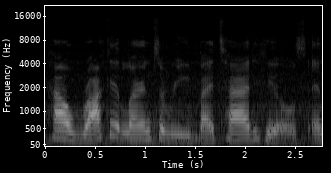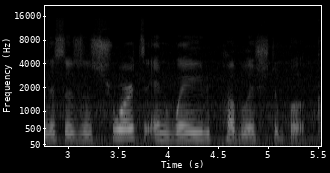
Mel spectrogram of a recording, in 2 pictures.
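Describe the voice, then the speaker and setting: Reading children's books in a yard, an American story time host mixes a read-aloud with friendly chat in an animated, unhurried manner. Her voice is medium-pitched and darkish. The low-quality recording from a small external mic is filled with street-work and traffic noise and outdoor ambience.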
